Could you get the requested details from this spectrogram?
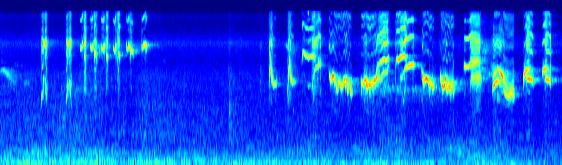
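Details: Female orange-headed thrush sound used as bait to stir males into song out of mating urge and aggression. A quick series of very high thin notes, a short pause, then a long, energetic run of varied sliding whistles.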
